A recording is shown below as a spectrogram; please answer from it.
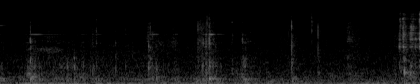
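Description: Faint, irregular metallic clicks and ticks from a homemade steel-channel vise as its bolt is turned by hand to clamp a small part.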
